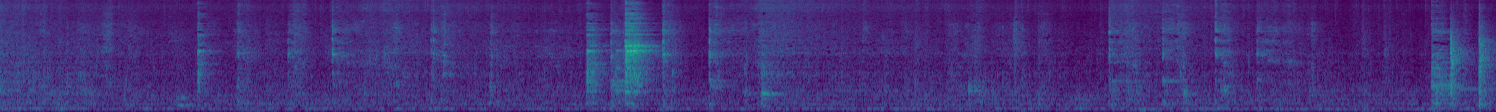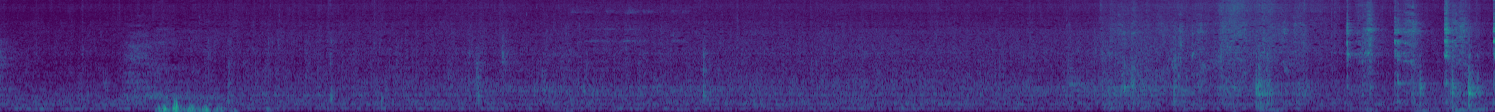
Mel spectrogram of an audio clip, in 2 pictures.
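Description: Chilli spice paste sizzling as it fries in hot oil in a steel wok. A wooden spatula stirs it, scraping and knocking against the pan now and then, with a louder clatter about six seconds in and a busier run of stirring near the end.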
